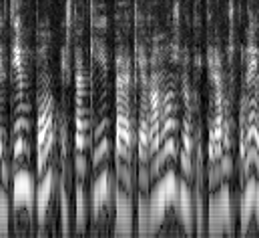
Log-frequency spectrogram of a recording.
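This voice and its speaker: With a plain, everyday voice, a woman speaks at a fairly quick pace, her fairly high pitch carried by lively intonation. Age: 30s. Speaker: podcast host, business planning coach. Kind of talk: solo podcast monologue.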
